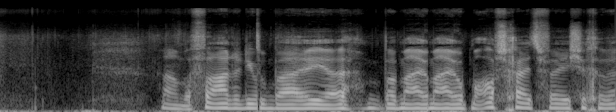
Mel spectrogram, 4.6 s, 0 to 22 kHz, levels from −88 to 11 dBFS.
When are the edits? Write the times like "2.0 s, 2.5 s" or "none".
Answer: 1.9 s, 3.2 s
